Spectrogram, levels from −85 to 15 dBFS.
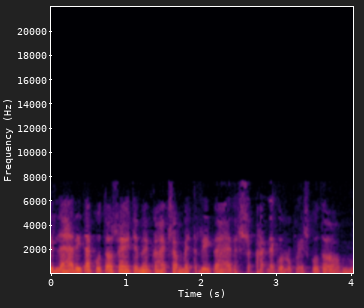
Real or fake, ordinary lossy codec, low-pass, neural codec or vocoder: real; AAC, 24 kbps; 19.8 kHz; none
